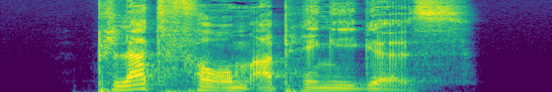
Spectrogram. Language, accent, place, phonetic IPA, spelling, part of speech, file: German, Germany, Berlin, [ˈplatfɔʁmˌʔaphɛŋɪɡəs], plattformabhängiges, adjective, De-plattformabhängiges.ogg
- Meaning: strong/mixed nominative/accusative neuter singular of plattformabhängig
